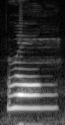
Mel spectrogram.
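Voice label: "rong", Mandarin Chinese, first tone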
